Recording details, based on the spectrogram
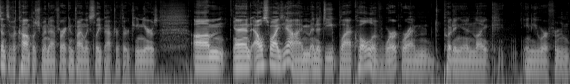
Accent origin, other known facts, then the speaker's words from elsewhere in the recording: Florida, United States; born there; So I was born in Florida, and that's where my mom taught college.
